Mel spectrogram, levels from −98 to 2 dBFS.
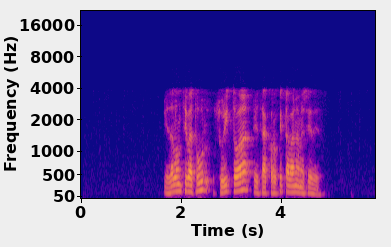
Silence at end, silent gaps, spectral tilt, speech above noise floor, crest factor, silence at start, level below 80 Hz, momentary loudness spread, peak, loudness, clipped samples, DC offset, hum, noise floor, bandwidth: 1.1 s; none; -5.5 dB/octave; 54 dB; 18 dB; 1.65 s; -72 dBFS; 11 LU; -12 dBFS; -29 LUFS; under 0.1%; under 0.1%; none; -82 dBFS; 4.2 kHz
